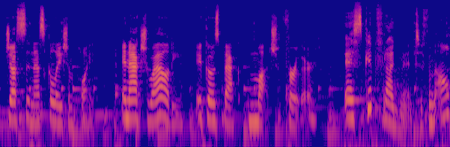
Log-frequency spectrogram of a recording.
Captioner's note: woman speaking in German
